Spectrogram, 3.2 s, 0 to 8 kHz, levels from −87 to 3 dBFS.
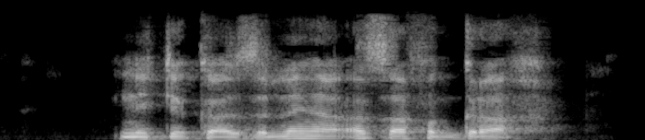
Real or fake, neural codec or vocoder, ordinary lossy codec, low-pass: fake; codec, 16 kHz, 4 kbps, FunCodec, trained on LibriTTS, 50 frames a second; AAC, 32 kbps; 7.2 kHz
